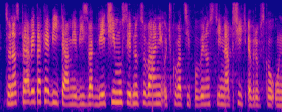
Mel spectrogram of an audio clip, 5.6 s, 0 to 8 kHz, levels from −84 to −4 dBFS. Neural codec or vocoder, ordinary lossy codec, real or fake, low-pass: none; none; real; 7.2 kHz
